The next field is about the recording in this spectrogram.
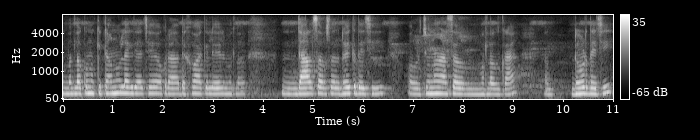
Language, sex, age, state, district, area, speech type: Maithili, female, 45-60, Bihar, Saharsa, rural, spontaneous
